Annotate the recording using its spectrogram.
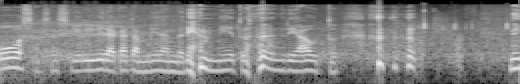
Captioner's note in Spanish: risas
